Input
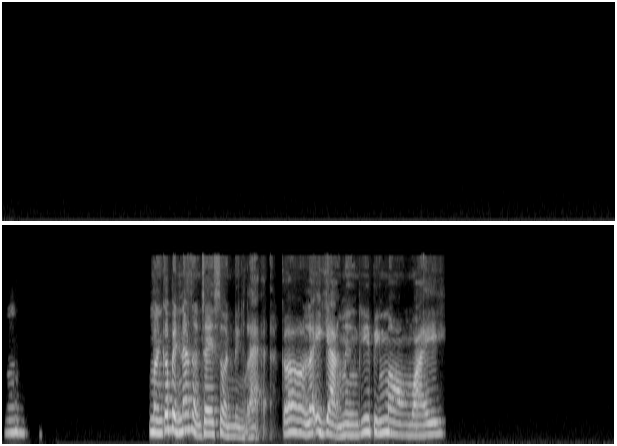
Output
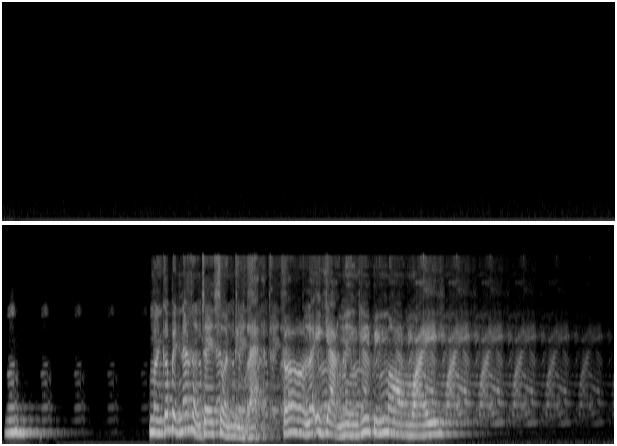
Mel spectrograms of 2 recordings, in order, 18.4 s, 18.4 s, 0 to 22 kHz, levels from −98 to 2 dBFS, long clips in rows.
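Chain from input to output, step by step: on a send: two-band feedback delay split 630 Hz, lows 103 ms, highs 499 ms, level -13.5 dB; on the sum: compression 12:1, threshold -26 dBFS, peak gain reduction 11.5 dB; 11.81–12.42 s: peaking EQ 9.5 kHz -4.5 dB -> -15 dB 0.32 oct

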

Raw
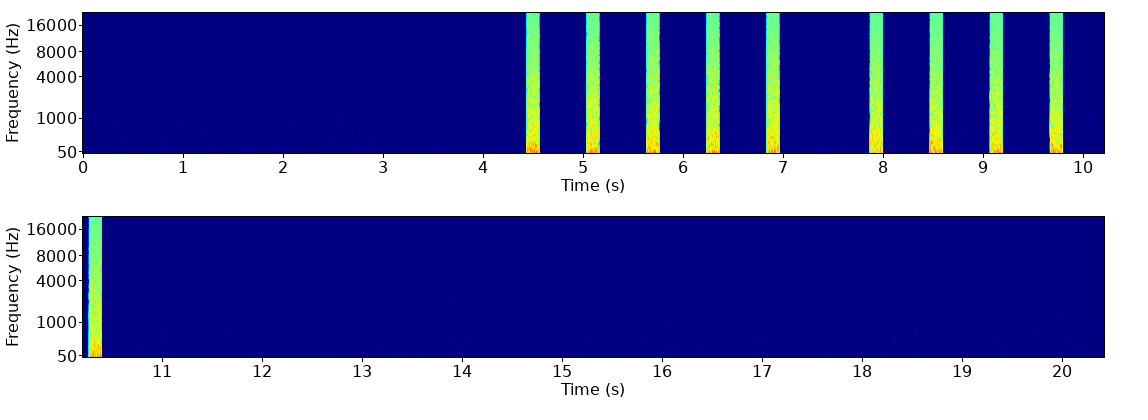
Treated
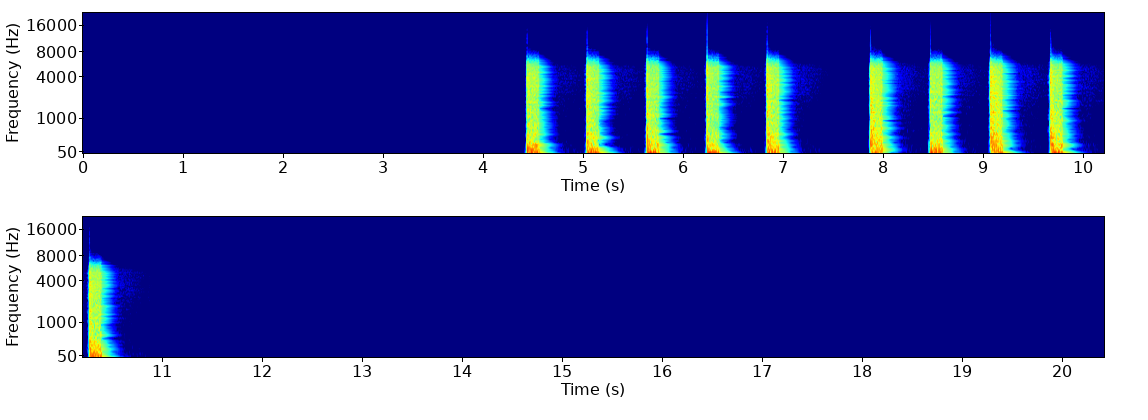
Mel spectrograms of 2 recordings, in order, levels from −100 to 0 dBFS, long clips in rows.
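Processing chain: steep low-pass 5.5 kHz 72 dB/octave; peaking EQ 1.7 kHz +3 dB 2.8 oct; harmonic-percussive split harmonic +7 dB; bass shelf 230 Hz +10 dB; compression 6:1, threshold -26 dBFS, peak gain reduction 17.5 dB; feedback comb 91 Hz, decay 0.29 s, harmonics all, mix 60%; three bands expanded up and down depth 100%; trim +8.5 dB

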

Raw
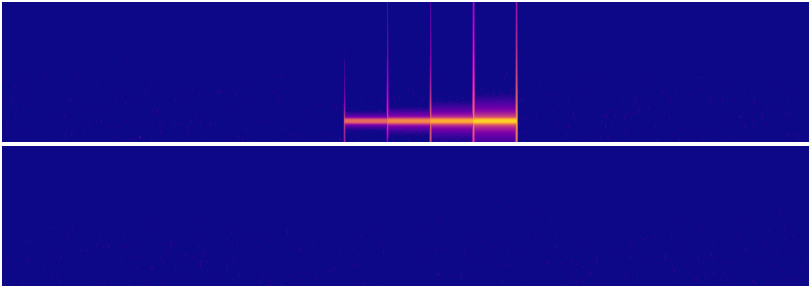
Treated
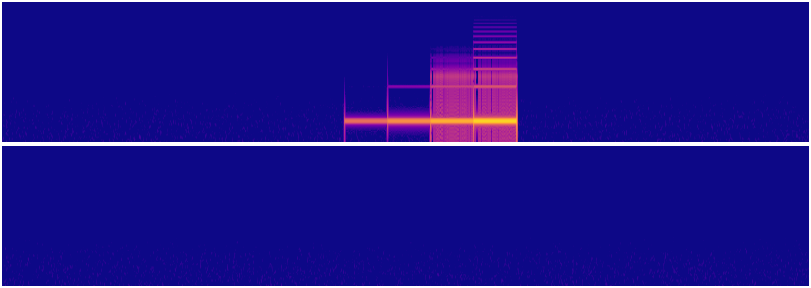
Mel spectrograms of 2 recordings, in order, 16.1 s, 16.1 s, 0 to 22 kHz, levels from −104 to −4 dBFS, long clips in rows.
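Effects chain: rattle on loud lows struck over -50 dBFS, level -25 dBFS; low-pass 1.1 kHz 12 dB/octave; in parallel at -11.5 dB: saturation -28.5 dBFS, distortion -5 dB

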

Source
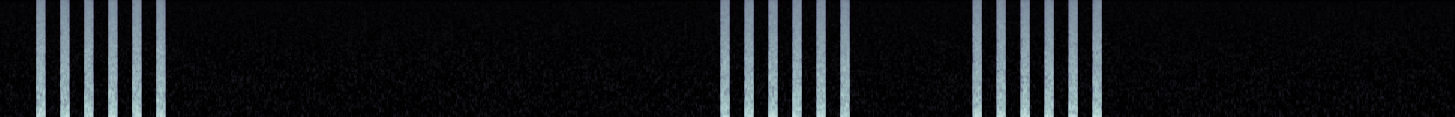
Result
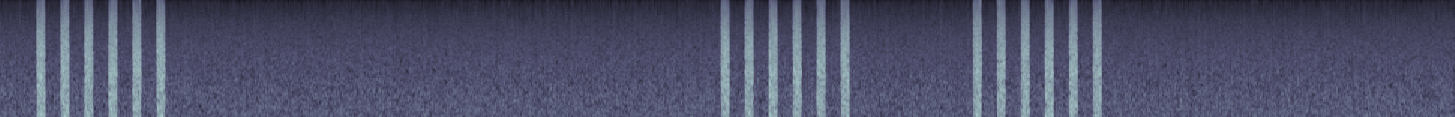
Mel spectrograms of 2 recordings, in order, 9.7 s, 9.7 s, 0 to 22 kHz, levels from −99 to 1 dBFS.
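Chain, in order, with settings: steep high-pass 1.5 kHz 96 dB/octave; in parallel at -4 dB: word length cut 6-bit, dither triangular; on the sum: distance through air 93 m; delay time shaken by noise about 1.2 kHz, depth 0.12 ms

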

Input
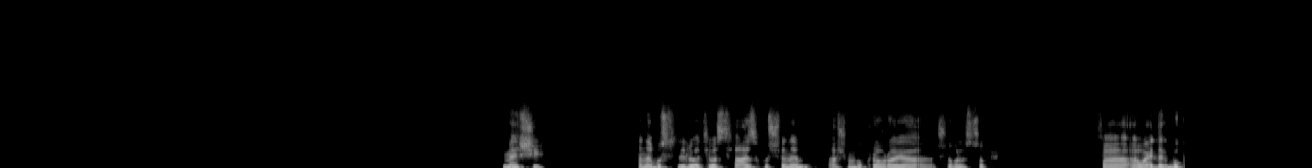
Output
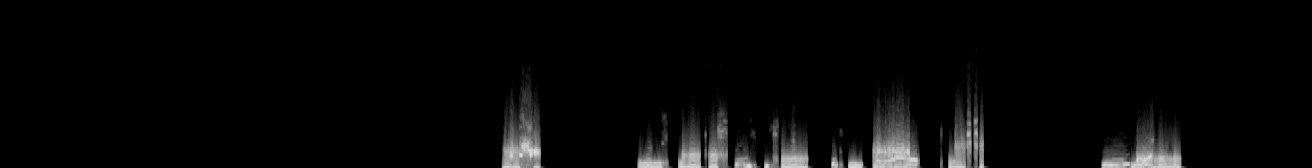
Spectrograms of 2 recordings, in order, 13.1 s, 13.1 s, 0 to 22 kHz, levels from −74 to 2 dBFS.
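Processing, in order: expander on every frequency bin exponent 3; bass shelf 130 Hz +5.5 dB; comb 4.9 ms, depth 82%; waveshaping leveller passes 5; upward compressor, threshold -36 dBFS; fuzz box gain 47 dB, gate -56 dBFS; step-sequenced low-pass 2.2 Hz 440–3100 Hz; trim -1.5 dB

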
